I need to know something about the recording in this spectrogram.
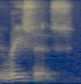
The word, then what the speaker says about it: Reese's: Well, the family itself, the members of the Reese family and Hershey, we've always pronounced it Reese's. But there's no wrong way to eat a Reese's, and there's no wrong way to pronounce Reese's.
